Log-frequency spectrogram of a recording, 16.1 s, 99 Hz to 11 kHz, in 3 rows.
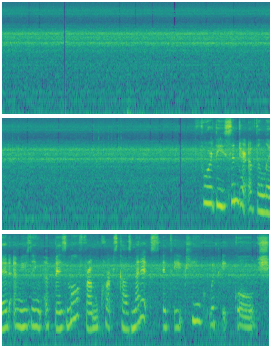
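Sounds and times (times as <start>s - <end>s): low hum: 0.0s - 16.0s
steady background hiss: 0.0s - 16.0s.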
